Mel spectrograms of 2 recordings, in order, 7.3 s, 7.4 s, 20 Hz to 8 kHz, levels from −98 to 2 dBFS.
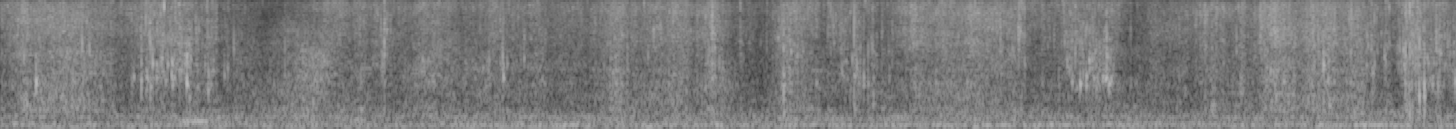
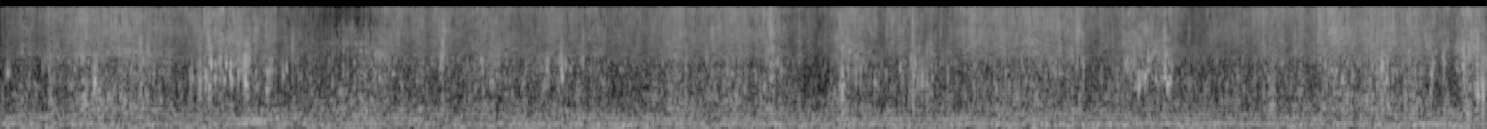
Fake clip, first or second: second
